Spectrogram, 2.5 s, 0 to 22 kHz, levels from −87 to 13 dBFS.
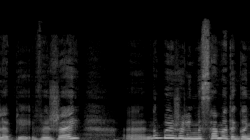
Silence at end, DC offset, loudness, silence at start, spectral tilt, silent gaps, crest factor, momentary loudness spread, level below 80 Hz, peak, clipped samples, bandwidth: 0 s; under 0.1%; -32 LUFS; 0 s; -4.5 dB/octave; none; 14 dB; 12 LU; -70 dBFS; -20 dBFS; under 0.1%; 19 kHz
